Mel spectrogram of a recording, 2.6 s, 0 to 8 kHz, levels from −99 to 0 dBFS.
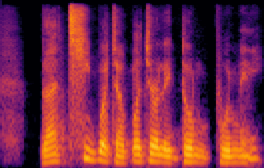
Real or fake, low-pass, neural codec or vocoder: fake; 7.2 kHz; codec, 16 kHz, 1 kbps, FreqCodec, larger model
